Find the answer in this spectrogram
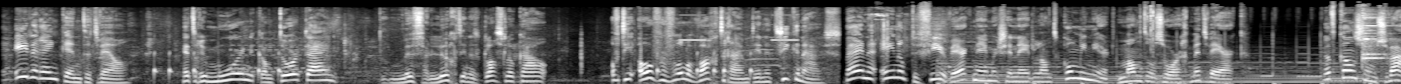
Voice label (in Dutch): vriendelijk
